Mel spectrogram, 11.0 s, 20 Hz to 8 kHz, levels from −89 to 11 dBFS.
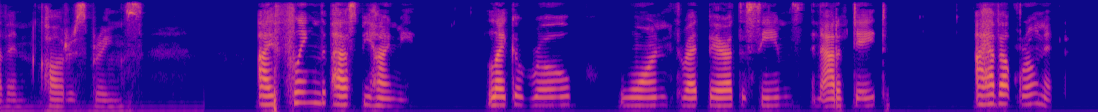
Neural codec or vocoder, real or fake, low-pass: none; real; 7.2 kHz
